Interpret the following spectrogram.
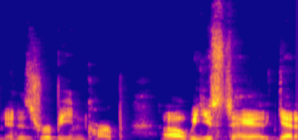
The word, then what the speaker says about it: Rabin-Karp: own thing and yes that is the correct pronunciation it is rabine carp uh we used to get it wrong like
